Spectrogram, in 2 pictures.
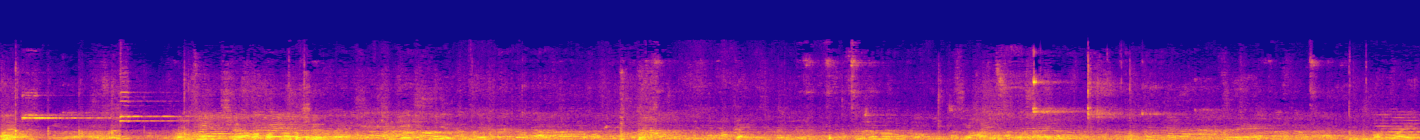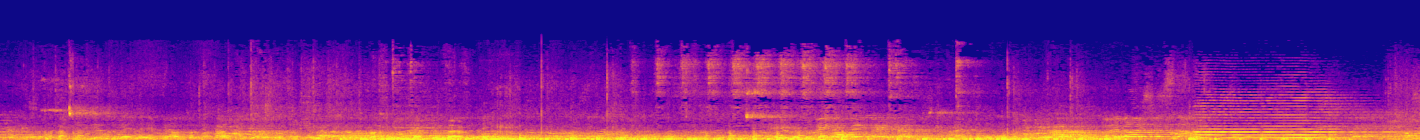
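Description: A crowd chatters and calls out in an echoing indoor hall.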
